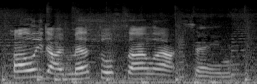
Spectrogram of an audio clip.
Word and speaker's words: polydimethylsiloxane: say what give up polygon ikkaku this is pronounced polydimethylsiloxane say alright so some of the game is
